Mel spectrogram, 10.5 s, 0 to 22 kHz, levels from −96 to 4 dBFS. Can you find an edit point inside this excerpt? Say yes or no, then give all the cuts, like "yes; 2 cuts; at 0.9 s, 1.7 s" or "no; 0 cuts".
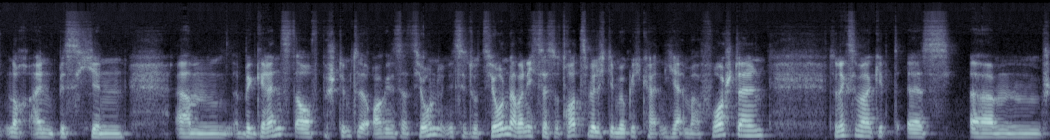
no; 0 cuts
